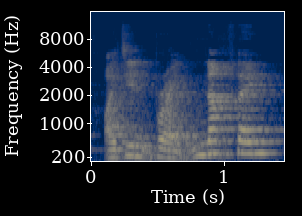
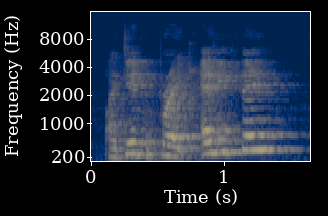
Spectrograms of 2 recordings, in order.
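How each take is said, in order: First: "I didn't break nothing" said casually; casual dialect, "break nothing"; non-standard English. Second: Said in the usual way. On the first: Shown as a demonstration. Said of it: "non-standard English". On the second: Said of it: "Standard English".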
